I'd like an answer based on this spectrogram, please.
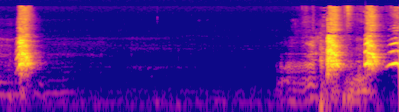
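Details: Whippet at morning play time giving a single sharp bark, a long silence, then a low rumble leading into three quick barks and a short rising whine at the end.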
